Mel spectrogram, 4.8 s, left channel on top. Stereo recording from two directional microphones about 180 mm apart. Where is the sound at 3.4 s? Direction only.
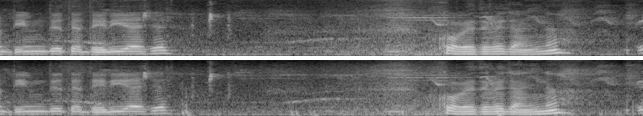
5° left (ahead or behind).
